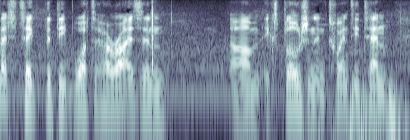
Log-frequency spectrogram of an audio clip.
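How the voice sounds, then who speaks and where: The voice belongs to a man. Noticeable noise sits in the background. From Scotland, Glasgow. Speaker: teacher. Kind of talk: lecture.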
